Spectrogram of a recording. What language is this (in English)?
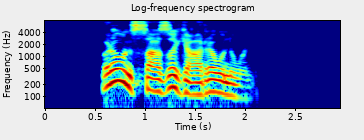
Kabyle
